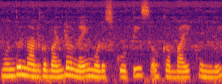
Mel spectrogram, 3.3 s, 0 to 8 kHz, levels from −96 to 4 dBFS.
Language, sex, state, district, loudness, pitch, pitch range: Telugu, female, Telangana, Hyderabad, -15 LUFS, 180 Hz, 175-200 Hz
